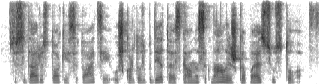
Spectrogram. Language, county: Lithuanian, Vilnius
